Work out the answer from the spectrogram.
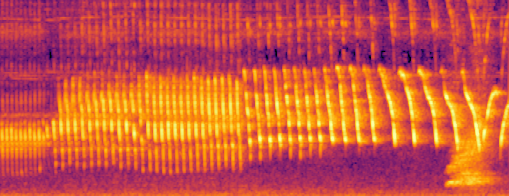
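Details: Canary singing to stimulate young birds into song: a long buzzy trill that speeds into clearer repeated chirps, ending with a lower, rough descending note.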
